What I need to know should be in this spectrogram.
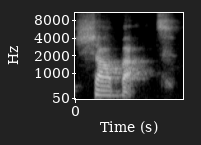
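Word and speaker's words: שבת: with the letter A, it's going to be pronounced as A, as in Shabbat, okay?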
